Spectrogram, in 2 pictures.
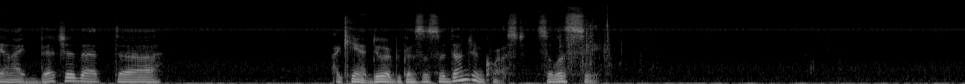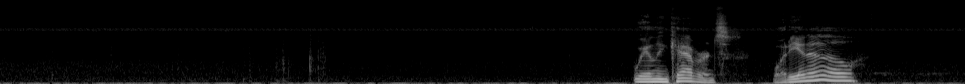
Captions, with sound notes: And I betcha that... I can't do it because it's a dungeon quest. So let's see. [crickets chirping] Wailing Caverns. What do you know?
